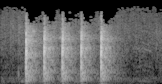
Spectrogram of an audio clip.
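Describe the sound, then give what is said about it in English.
Five sharp knocks sound on a cabin door, evenly spaced and moderately loud, each with a brief hollow ring before the room falls quiet. “There must be someone here. We will knock before we go in.”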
